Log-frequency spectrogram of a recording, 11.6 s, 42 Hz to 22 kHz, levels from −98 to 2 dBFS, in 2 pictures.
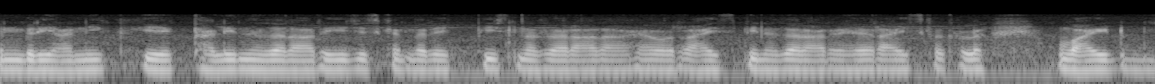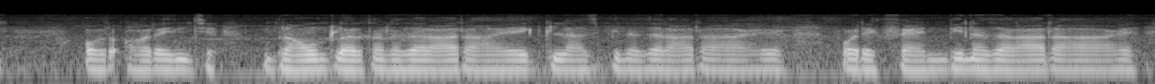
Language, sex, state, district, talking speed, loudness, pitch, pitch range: Hindi, male, Bihar, Sitamarhi, 260 wpm, -25 LUFS, 130 Hz, 125-130 Hz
